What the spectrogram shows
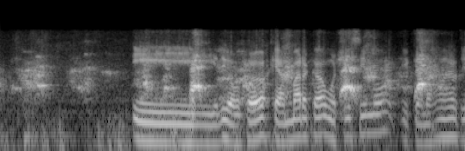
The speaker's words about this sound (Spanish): Y disculpa por los perros que tengo en el fondo, que no sé por qué dan tanto.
